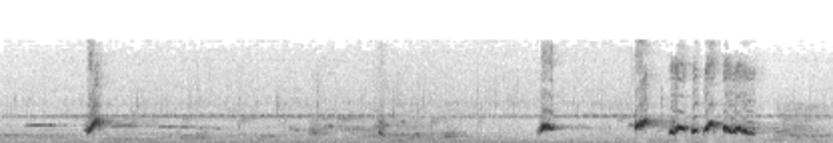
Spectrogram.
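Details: Red-whiskered bulbul trained for morning singing, fast and intense, giving a single sharp whistle, then a rapid run of five or six warbled, bubbling notes, with faint chatter and a steady high hum beneath.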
